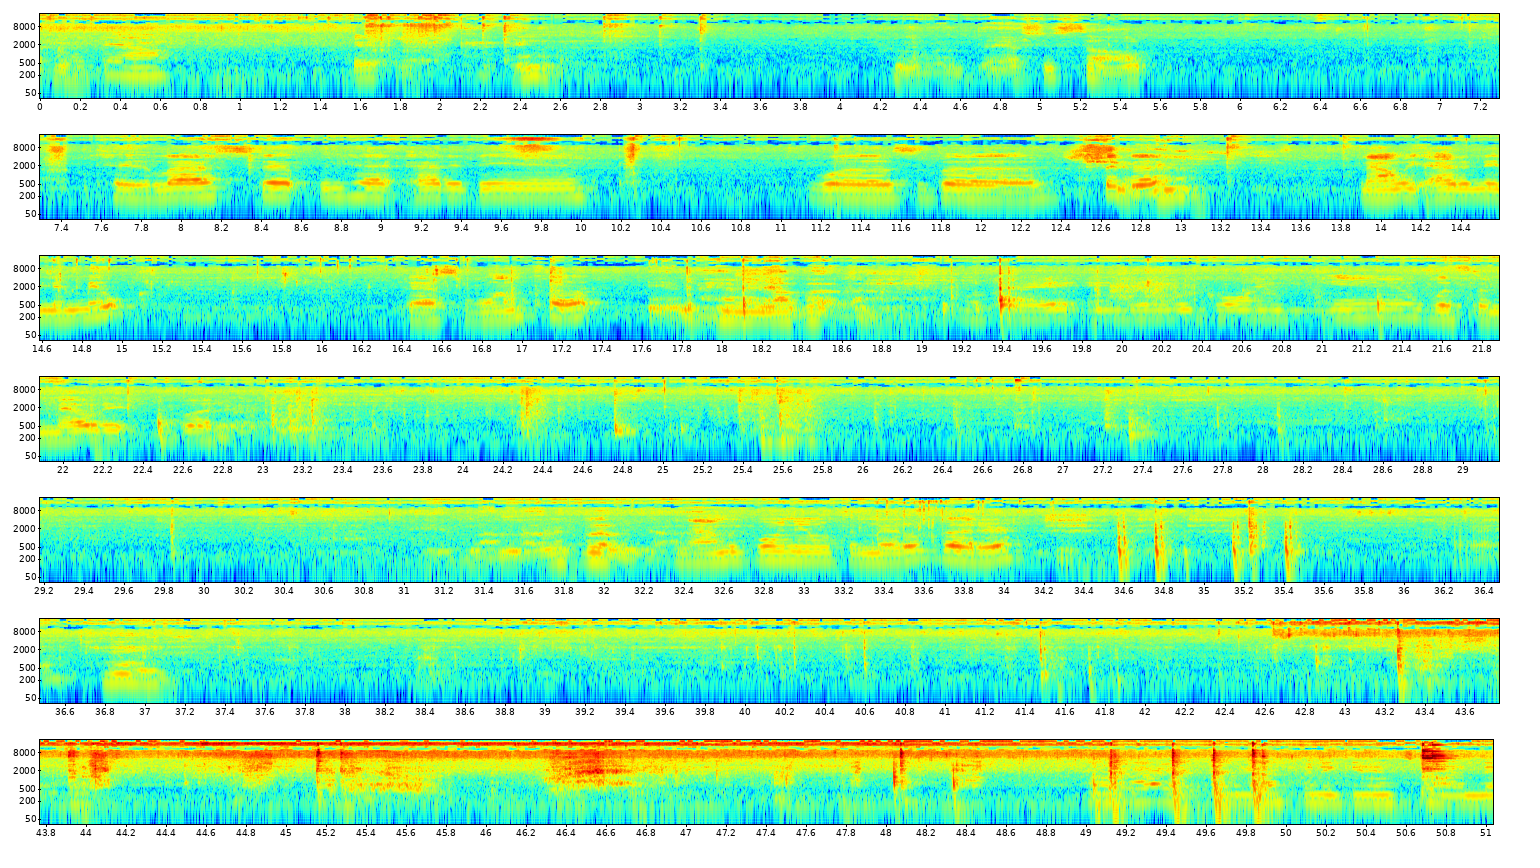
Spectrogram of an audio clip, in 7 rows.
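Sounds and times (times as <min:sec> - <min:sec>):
gravy sizzling: 0:00.0 - 0:02.4, 0:03.3 - 0:51.0
kitchen utensils clinking: 0:42.7 - 0:51.0.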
